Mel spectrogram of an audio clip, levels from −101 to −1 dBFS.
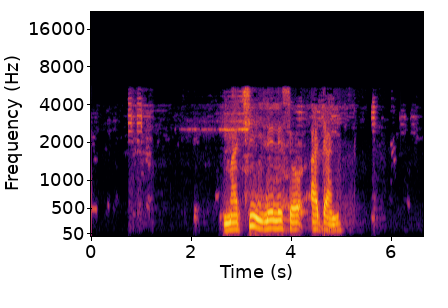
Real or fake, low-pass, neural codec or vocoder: real; 5.4 kHz; none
